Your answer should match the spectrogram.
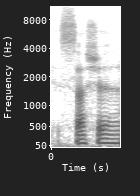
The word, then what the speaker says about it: Sacha: Sacha.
